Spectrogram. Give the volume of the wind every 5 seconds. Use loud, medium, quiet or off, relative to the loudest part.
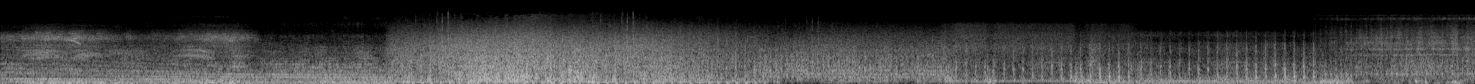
loud, loud, medium.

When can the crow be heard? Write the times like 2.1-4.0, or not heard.
0.0-2.6.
